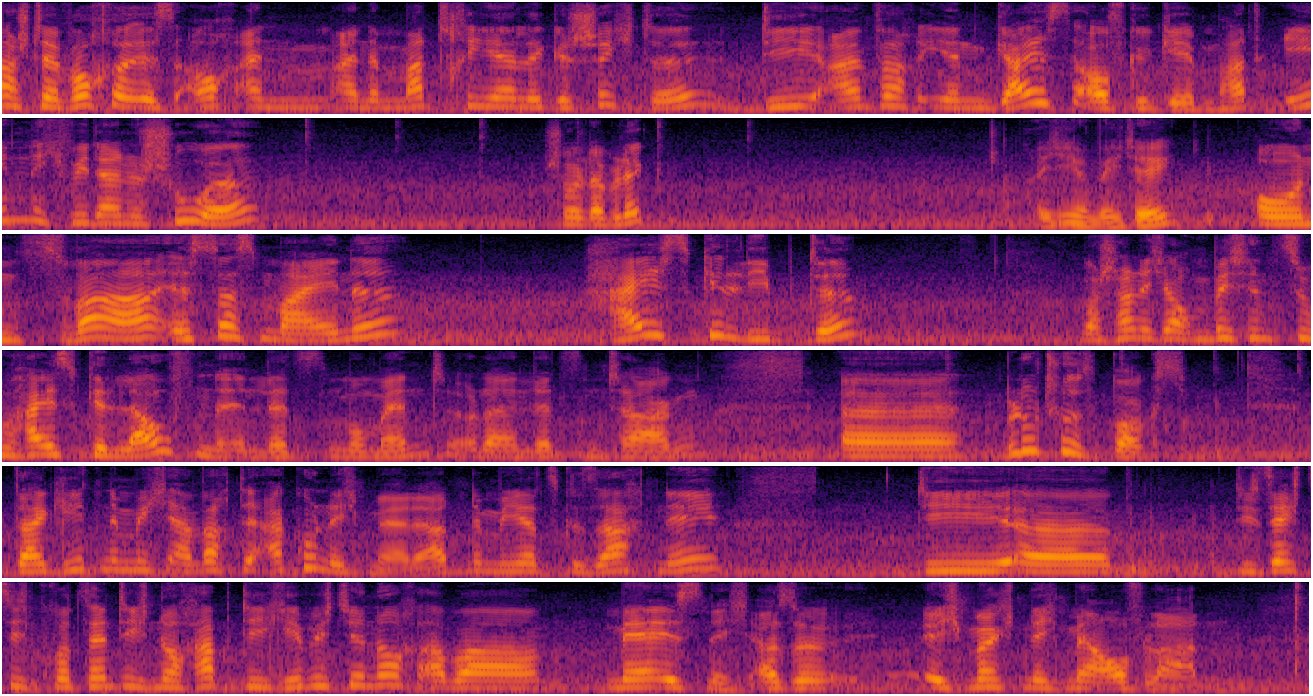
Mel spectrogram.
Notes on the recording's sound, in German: (Car-Edition). Die erste Folge die während einer Autofahrt aufgenommen wurde.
